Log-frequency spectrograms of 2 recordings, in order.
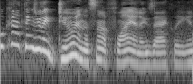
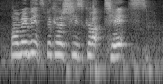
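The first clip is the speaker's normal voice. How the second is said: put-on Scottish accent, pitched higher; 6 semitones higher than usual. Reacting in character to what another character just said, in a Scottish accent. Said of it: "in the Scottish accent".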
